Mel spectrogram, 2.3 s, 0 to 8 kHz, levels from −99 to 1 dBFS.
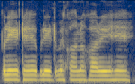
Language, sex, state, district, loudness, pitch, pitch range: Hindi, male, Uttar Pradesh, Shamli, -14 LUFS, 160 Hz, 160-165 Hz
